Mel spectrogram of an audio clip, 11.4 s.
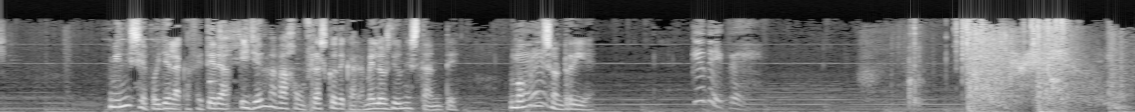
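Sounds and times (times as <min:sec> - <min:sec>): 
speech: 0:01.1 - 0:06.1, 0:06.9 - 0:07.6
gunshots indoors in a snowbound mountain lodge: 0:09.6 - 0:11.3.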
